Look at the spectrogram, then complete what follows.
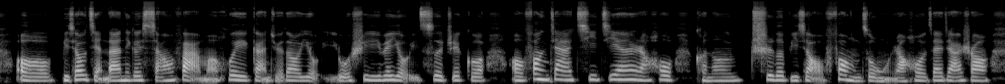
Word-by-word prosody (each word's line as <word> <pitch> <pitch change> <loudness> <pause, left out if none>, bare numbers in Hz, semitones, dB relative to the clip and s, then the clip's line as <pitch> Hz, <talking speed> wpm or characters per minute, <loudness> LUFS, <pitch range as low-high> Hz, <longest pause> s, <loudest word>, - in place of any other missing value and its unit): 呃， 175 -2 +2
比 195 - 0
较 215 +3 +3
简 - - 0
单 180 +1 +4
的 190 - +2
一 - - -3
个 195 0 0
想 180 0 +1
法 - - +4
嘛， - - -1
会 210 -4 0
感 185 - -1
觉 - - -6
到 180 -1 0
有 175 -1 -4 0.2
我 165 - -2
是 205 +3 -2
因 195 -1 0
为 205 0 +2
有 190 -3 -1
一 - - -7
次 205 -2 +1
这 195 +1 -3
个， 175 -2 -3 0.3
呃， 185 - +2
放 225 +4 +4
假 215 -2 +1
期 215 +1 0
间， 220 +1 +1
然 190 -2 0
后 205 0 -1 0.2
可 175 - -5
能 170 +3 -5
吃 210 -2 +2
得 200 0 +1
比 180 -1 -4
较 - - +1
放 200 -9 +1
纵， 160 -2 -2
然 150 -1 +1
后 180 +2 -3
再 185 0 -1
加 175 -2 0
上， 180 -2 +1
190 Hz, 270 characters per minute, -24 LUFS, 175-205 Hz, 0.3 s, 单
